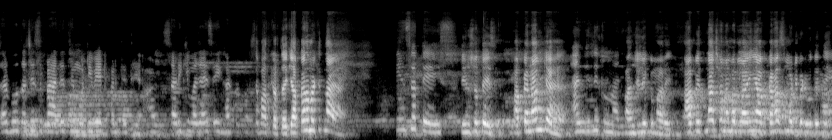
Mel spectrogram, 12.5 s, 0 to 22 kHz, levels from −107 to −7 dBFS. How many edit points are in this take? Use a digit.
2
